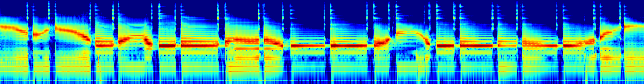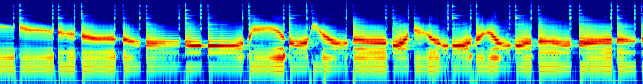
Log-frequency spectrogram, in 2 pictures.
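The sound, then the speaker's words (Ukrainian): A jaw harp (drymba) twangs in a steady rhythmic pattern over a constant droning fundamental, its sweeping overtones rising and falling in a wah-like, boinging way, played loud with no talking. “Послухаємо тепер, як звучить дримба, якщо раптом ви забули.”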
